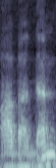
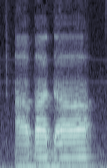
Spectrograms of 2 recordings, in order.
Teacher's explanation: 2 زبر کے بعد جب الف آ رہا ہو وقف کرتے ہوئے ایک زبر پڑھتے ہیں اور ایک زبر سائلنٹ کر دیتے ہیں. اب اس پہ اگر ہم وقف نہیں کریں گے تو آبادن پڑھا جائے گا، اور جب وقف کریں گے تو آبادا اس طرح پڑھا جائے گا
